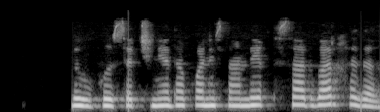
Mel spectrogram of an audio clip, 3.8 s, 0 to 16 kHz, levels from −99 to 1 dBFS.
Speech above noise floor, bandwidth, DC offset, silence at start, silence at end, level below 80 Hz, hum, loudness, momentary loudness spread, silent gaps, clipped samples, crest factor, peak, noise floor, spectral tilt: 66 dB; 8 kHz; under 0.1%; 0.75 s; 0 s; -66 dBFS; none; -24 LUFS; 4 LU; none; under 0.1%; 14 dB; -10 dBFS; -89 dBFS; -6.5 dB/octave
